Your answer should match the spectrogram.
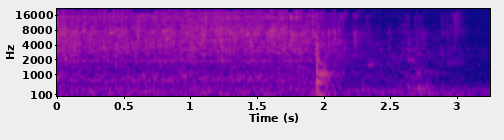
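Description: A sink tap runs as a crystal hair remover is rinsed under it, close steady water hiss that cuts off near the end, leaving a few faint drips.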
